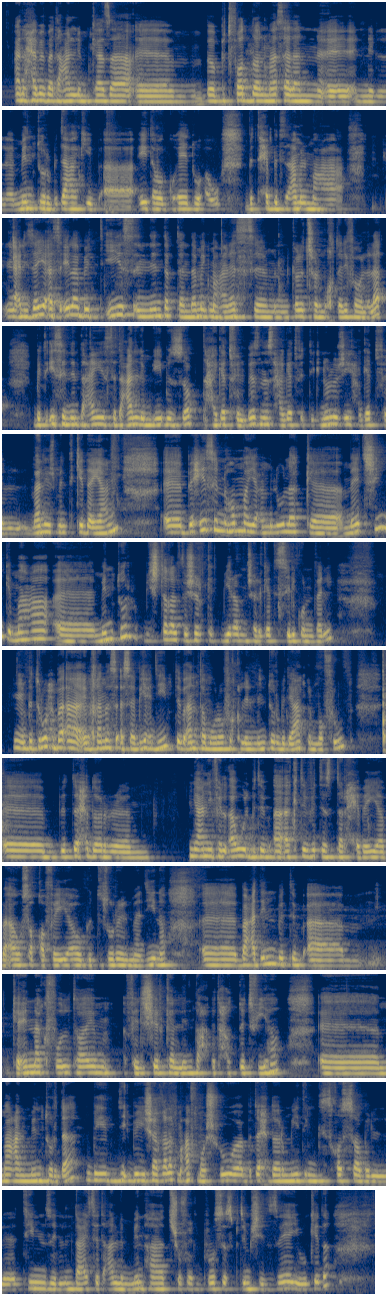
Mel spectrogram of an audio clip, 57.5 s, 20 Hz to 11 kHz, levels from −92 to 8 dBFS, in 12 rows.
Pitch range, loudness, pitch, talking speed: 180-205 Hz, -16 LUFS, 190 Hz, 125 wpm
